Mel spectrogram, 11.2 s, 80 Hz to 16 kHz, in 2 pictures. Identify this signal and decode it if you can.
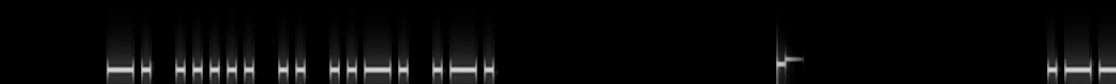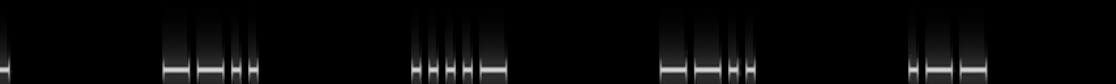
Morse code, heard as a keyed tone, about 28 wpm, spaced as for 14 wpm, 700 Hz. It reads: N5IFR WZ4ZW
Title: USA Call Signs - 5 Characters - 6x Character Spacing - 28wpm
